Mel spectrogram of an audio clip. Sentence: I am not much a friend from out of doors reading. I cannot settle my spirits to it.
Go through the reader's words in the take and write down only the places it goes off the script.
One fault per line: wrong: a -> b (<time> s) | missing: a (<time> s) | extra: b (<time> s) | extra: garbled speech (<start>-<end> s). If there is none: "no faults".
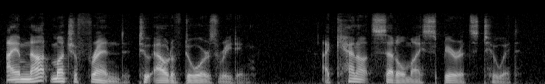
wrong: from -> to (1.4 s)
